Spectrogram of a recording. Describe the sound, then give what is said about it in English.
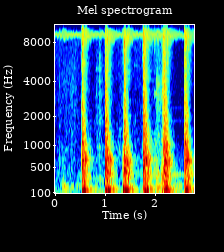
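A hairbrush bangs hard against a surface six times in quick succession, each loud knock ringing briefly before the next. No one speaks. “What are you doing, banging your hairbrush on the tail?”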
